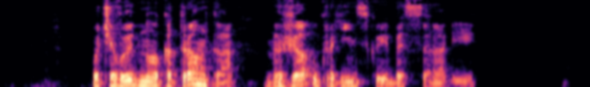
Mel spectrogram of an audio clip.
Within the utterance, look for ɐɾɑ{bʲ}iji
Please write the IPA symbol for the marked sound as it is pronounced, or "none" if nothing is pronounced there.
bʲ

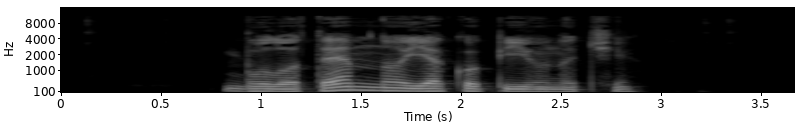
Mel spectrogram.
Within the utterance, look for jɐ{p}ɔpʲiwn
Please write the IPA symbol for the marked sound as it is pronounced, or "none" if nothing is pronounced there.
k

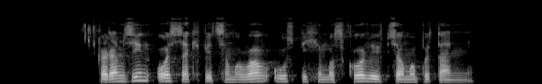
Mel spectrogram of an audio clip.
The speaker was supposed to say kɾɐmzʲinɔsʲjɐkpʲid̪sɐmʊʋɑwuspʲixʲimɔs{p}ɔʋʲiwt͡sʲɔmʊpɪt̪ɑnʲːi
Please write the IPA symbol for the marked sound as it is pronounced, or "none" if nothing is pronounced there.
k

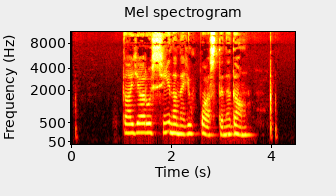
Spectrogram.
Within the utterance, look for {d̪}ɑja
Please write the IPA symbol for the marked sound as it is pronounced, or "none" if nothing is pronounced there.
t̪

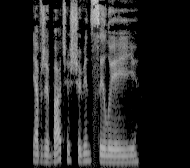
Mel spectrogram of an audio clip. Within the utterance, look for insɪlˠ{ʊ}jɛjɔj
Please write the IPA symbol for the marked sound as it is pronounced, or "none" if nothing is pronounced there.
ʊ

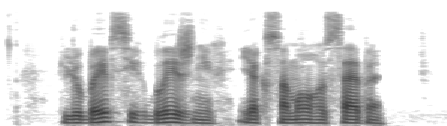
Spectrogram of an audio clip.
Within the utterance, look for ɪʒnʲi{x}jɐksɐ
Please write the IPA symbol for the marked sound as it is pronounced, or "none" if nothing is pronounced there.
x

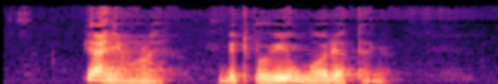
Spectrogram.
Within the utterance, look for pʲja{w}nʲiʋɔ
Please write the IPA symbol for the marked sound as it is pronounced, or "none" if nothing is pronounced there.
none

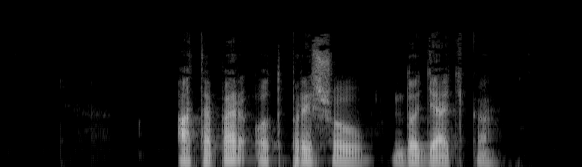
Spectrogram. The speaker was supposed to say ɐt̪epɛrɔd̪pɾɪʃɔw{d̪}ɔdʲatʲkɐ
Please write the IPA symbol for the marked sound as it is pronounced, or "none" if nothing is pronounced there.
d̪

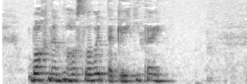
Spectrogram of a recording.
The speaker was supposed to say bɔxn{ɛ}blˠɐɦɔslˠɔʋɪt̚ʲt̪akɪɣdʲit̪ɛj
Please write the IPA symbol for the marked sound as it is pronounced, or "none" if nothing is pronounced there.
ɛ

